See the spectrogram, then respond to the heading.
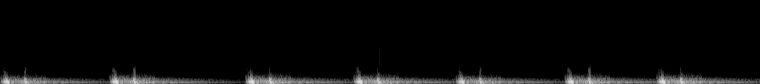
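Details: Steady paired lub-dub heart sounds at about 55 beats a minute, a normal heartbeat, heard with a 3D animation of the beating heart.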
